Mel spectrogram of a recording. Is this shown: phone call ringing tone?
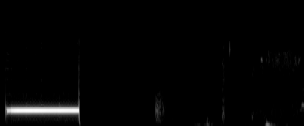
yes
